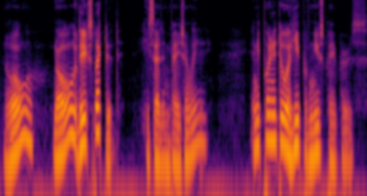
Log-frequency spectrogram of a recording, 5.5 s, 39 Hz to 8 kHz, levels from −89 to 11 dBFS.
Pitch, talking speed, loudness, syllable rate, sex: 130 Hz, 165 wpm, -18 LUFS, 5.2 syllables/s, male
